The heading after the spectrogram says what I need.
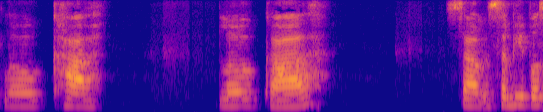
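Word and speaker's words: Lokah: And so how you say it is that loca the is kind of like a breath like loca loca.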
